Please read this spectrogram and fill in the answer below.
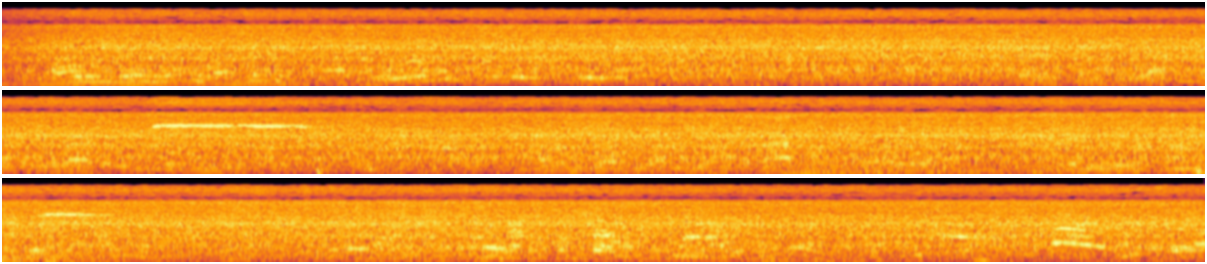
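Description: A steady, loud rushing noise with faint, scattered shouting voices of players and onlookers.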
